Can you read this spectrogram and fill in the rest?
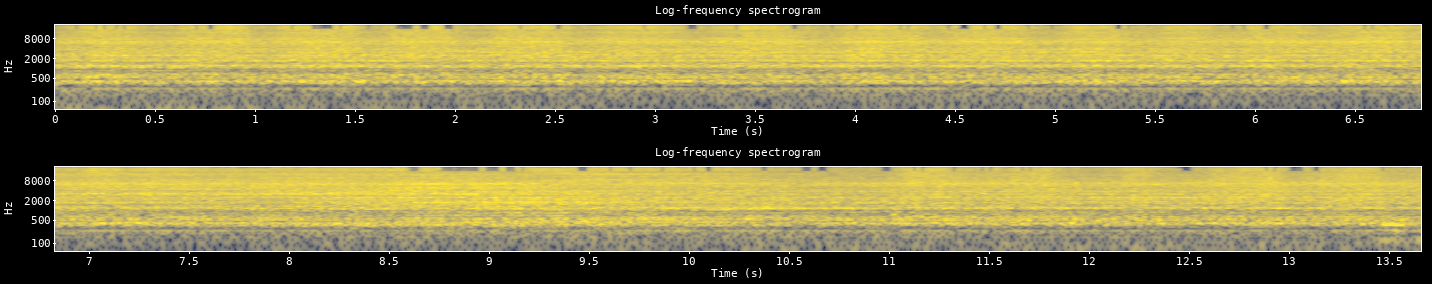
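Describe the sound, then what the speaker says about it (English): A handheld blow dryer drying a person's hair during a haircut and blow-dry, its steady breathy whoosh and motor hum running close and loud without a break from start to finish. "because I'm leaving the blow dryer nice and flat, you can see that it's actually giving a nice shine to the hair"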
